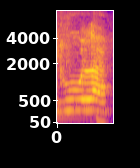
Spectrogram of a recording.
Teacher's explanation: G adalah bunyi yang dihasilkan dengan menutup bagian belakang langit mulut. Contohnya seperti gula.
